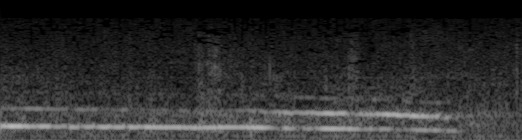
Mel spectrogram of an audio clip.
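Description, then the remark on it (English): A single long, drawn-out owl-like hoot imitated by a human voice as the Lone Ranger's signal to Tonto, steady and mid-pitched, sliding slightly lower before it fades, with no talking around it. “It's an owl outside.”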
